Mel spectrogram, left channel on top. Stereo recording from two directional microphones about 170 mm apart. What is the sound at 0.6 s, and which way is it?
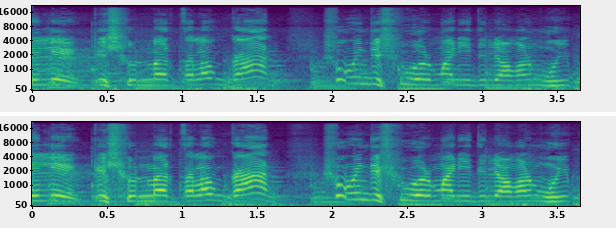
Speech, 45° right (ahead or behind).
